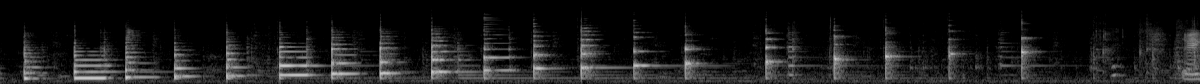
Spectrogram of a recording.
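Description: Violin playing a three-octave G major scale, climbing note by note up to the top G, about two notes a second; each note starts sharply and fades quickly. The scale stops a little after ten seconds in.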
